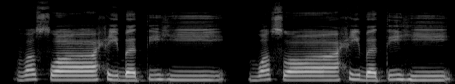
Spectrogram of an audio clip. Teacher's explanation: यरौनहा, यरौनहा, यौम यरौनहा, यौम यरौनहा, वसाहिबतिही, वसाहिबतिही, वाव पर हरकतें जल्दी पढ़ेंगे, स्वाद पर अलिफ मद्दा है, 2 हरकत खींचकर पुर पढ़ेंगे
